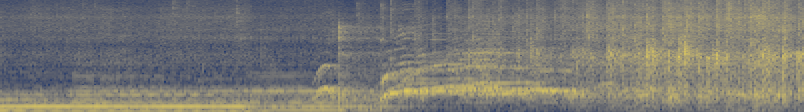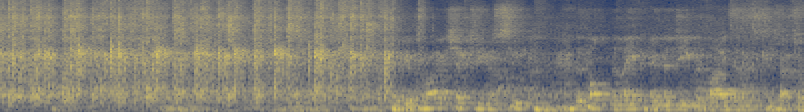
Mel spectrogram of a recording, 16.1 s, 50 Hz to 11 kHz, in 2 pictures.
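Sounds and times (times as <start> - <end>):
sustained guitar chord: 0.0 - 3.8
live hardcore band playing: 0.0 - 4.0
bending guitar notes: 0.0 - 4.3.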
